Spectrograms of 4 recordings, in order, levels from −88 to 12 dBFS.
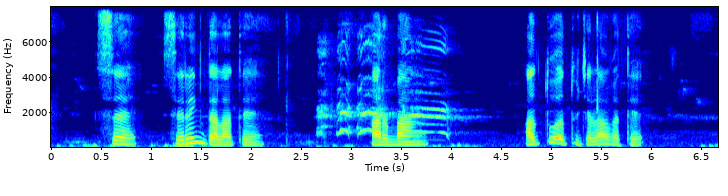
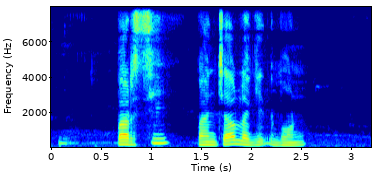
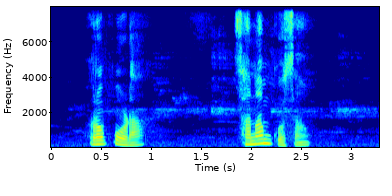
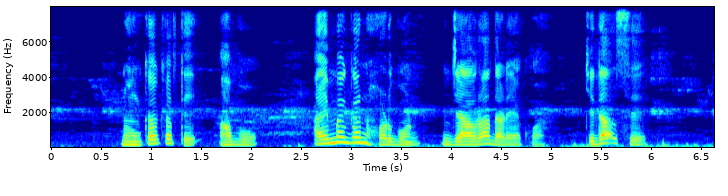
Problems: constant background noise, continuous background conversations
